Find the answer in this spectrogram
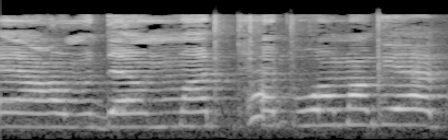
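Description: A young child's voice singing in long held high notes, two in the first second and another from about a second and a quarter in.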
